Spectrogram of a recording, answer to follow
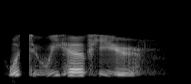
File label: Voices Open Safe Male Young; rebel cops 2019 gamerip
